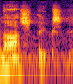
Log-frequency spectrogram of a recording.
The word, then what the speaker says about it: gnostics: a problem with gnostics everybody say gnostics see now you're a greek scholar it's spelled g-n-o s t-i-c-s gnostics you know what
